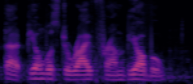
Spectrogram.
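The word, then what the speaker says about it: 屏風: biombo is derived from, byobu. Biombo is a Hispanicized pronunciation of the Japanese term byobu.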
